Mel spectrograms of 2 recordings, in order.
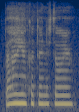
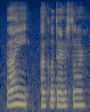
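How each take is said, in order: First: Very high, held sing-out goodbye; chorus of foals. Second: Put-on high-pitched young filly voice; little filly goodbye. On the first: All the foals leaving Uncle Thunderstorm, high chorus. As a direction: sing it out high on one level note, like a group of kids. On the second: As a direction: call it high like a small foal. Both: A narrator's reading.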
